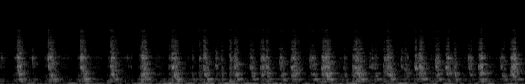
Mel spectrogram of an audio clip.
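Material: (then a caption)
Coated paper. A wooden stylus scratches back and forth along the bottom border of a thin scratch art paper sheet lying flat. Quick, fairly steady raspy strokes, about three per second, each a short dry scratch with a papery midrange rasp and a faint bright hiss, with no ring after each stroke.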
